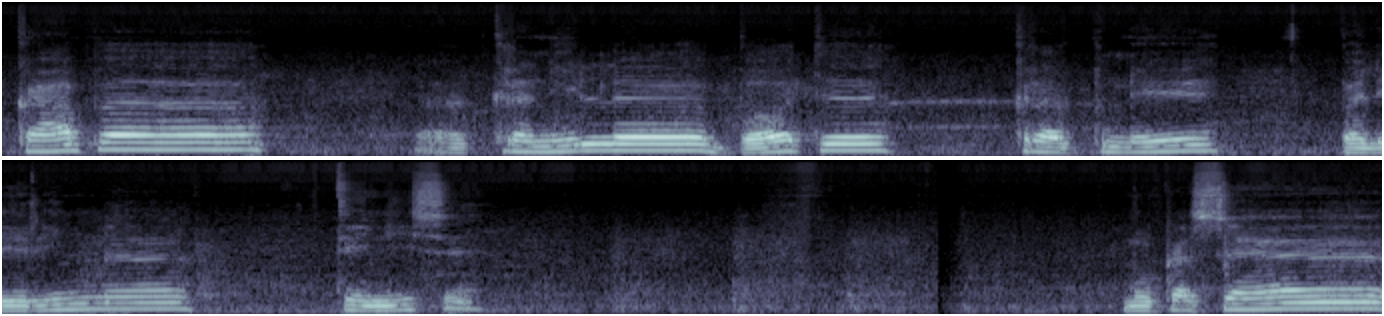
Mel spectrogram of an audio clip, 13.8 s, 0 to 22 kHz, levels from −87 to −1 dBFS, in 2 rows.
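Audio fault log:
Throughout: Opus compression. The speech sounds hoarse and somewhat muffled, with rough, grainy consonants and a fine noisy haze where upper bands are filled in with noise instead of being carried exactly. The damage is plainly audible. The likely cause is low-rate Opus, and the character points to its hybrid speech mode at around 16 kbps. On a spectrogram, energy still reaches about 20.1 kHz, but the upper region is smeared and noise-like rather than finely detailed.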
